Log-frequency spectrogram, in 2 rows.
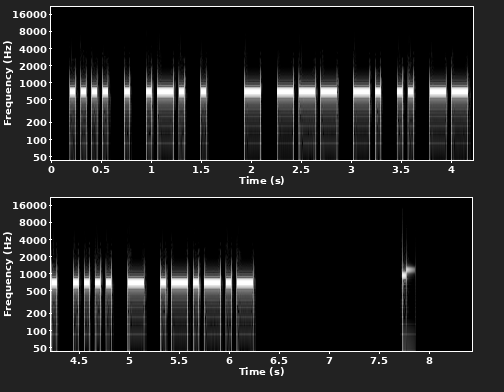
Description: Morse code, heard as a keyed tone, about 22 wpm, 700 Hz. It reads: HERE TONIGHT.
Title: Sentences from Top 600 Words 22wpm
